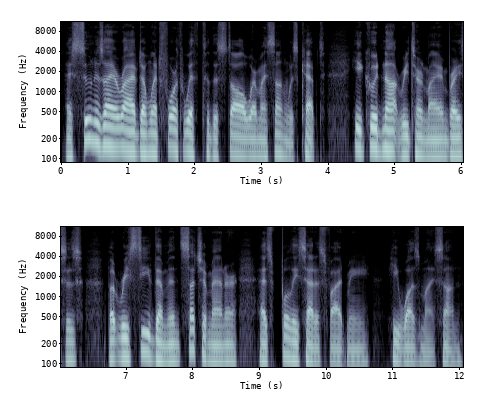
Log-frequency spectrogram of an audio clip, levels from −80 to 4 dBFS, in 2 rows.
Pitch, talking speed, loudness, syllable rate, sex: 105 Hz, 185 wpm, -20 LUFS, 4.7 syllables/s, male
